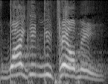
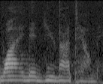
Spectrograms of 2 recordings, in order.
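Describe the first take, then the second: First: High, drawn-out reproach; anguished appeal. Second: Low, barely voiced plea; whispered reproach. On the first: Acted. Lost classmate to believer at judgment, anguished appeal. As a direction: plead it slowly in a raised voice. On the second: Lost friend to believer at judgment, whispered reproach. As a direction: breathe the question out in a near whisper.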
